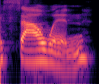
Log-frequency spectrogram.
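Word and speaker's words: Samhain: is my preparations for my sin celebration sin is spelled Sam Hayne I've done multiple videos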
